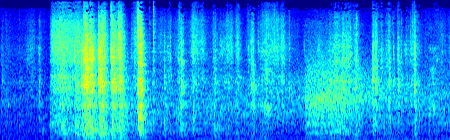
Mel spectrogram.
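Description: A flexible metal duct crinkles and rattles as it is handled.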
